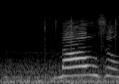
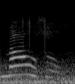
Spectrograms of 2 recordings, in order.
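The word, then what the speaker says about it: Mousehole: in mousehold mous what mousel that's how it's pronounced what are you talking about it's spelled mouse hole but they call it mousel do they bloody silly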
